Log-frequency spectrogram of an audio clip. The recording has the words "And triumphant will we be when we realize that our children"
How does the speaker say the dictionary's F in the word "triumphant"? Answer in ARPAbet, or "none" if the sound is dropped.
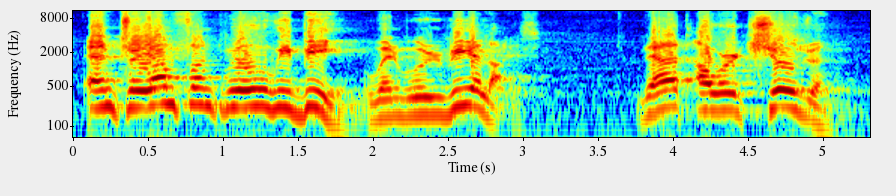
F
